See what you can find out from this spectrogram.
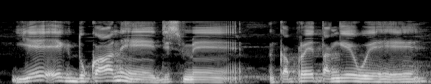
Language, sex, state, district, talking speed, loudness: Hindi, male, Arunachal Pradesh, Lower Dibang Valley, 125 wpm, -13 LUFS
